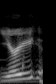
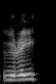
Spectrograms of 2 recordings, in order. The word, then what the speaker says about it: Uri: I kept on pronouncing it like the American way of Yuri, although I knew it was Uri, because I'm learning Japanese, kind of.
